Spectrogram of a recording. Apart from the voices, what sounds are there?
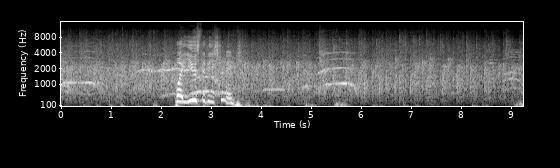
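audience applause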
